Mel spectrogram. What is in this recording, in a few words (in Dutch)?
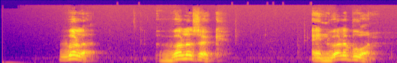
"wollen", limburgse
